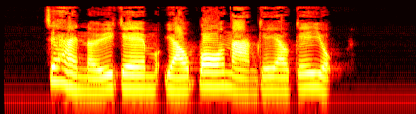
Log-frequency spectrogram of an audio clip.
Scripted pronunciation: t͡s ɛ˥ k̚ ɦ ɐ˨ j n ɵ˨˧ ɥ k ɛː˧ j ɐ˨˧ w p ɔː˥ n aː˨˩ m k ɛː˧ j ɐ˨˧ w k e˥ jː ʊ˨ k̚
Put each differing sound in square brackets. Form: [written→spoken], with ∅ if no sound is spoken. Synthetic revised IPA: t͡s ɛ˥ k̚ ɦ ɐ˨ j n ɵ˨˧ ɥ k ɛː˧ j ɐ˨˧ w p ɔː˥ n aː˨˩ m k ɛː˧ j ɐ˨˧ w k e˥ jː ʊ˨ k̚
